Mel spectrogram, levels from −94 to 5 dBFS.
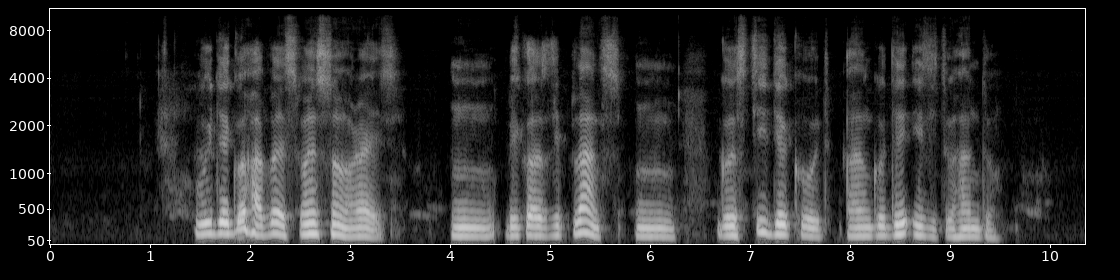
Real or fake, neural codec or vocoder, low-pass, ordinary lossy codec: fake; codec, 24 kHz, 6 kbps, HILCodec; 9.9 kHz; none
